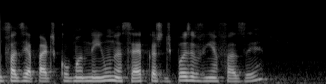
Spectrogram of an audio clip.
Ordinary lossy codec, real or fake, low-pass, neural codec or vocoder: none; fake; 7.2 kHz; codec, 24 kHz, 3.1 kbps, DualCodec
